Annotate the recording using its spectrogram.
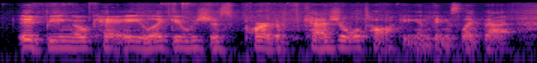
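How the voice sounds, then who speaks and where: Noticeable background noise runs through the clip. A woman talks over it. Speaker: book vlogger. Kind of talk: casual monologue.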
